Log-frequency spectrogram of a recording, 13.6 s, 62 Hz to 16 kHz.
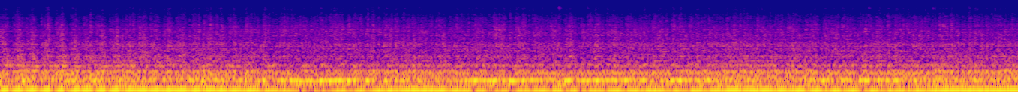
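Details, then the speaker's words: Wrecked C5 Corvette Z06, run in gear with clutch out to check transmission and diff; steady low drone, no grinding, clunks or binding: transmission and diff healthy. "i'm happy to report that test went great there doesn't seem to be any issues that popped up everything's spinning nice and smooth no grinding or binding or any weird noises"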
